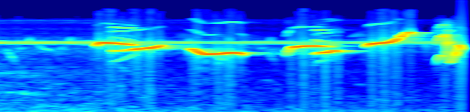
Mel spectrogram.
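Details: Oriental magpie-robin singing at dawn: four clear, sweet whistled notes about half a second apart, alternately falling and rising, ending in a brief scratchy chirp, with a steady thin whine throughout.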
